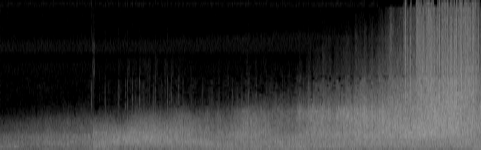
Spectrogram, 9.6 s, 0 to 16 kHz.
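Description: Jet noise from a B-2 Spirit's four General Electric F118 turbofans, a steady rushing roar. About two seconds in, the deep rumble drops away abruptly. The sound then grows brighter and a little louder toward the end.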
